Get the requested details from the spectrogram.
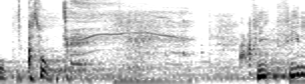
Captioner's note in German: lacht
